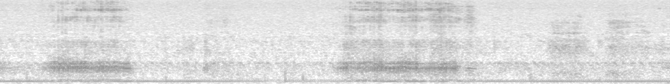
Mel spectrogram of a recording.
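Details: A red Boston Terrier puppy snores while sleeping and dreaming, in long, raspy rattling breaths with a low steady hum beneath.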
